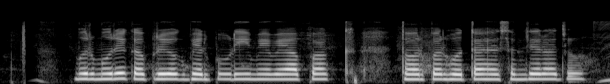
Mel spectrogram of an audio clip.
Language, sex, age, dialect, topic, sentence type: Hindi, female, 18-24, Kanauji Braj Bhasha, agriculture, statement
